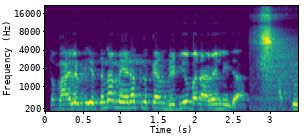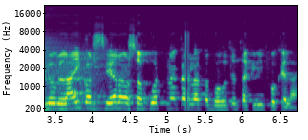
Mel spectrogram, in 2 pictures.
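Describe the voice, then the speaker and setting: Bhojpuri-accented man, high voice, cheeky and mocking, roomy echo, slightly muffled. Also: normal speed, a little mellow. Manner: cheeky, mocking, crude jokes. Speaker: roast video host. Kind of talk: comic roast commentary. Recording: roomy, slightly dull, music behind.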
